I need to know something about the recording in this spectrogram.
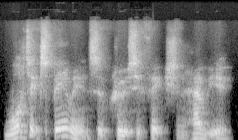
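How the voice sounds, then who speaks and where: Man playing a mellow, expressive court examiner. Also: lowish voice, moderate pace. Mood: formal, inquiring. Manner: polite, formal, direct questioning. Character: formal, probing examiner at a court inquest.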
